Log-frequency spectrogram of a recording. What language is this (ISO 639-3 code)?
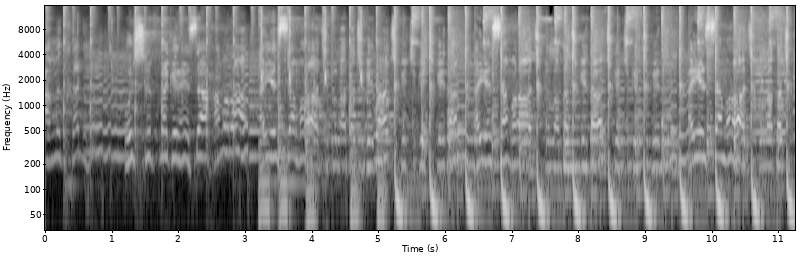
ara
